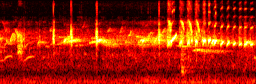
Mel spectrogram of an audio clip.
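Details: White-rumped shama song played to provoke other birds into singing, with soft warbled notes and clicks building into a quick series of high chips.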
